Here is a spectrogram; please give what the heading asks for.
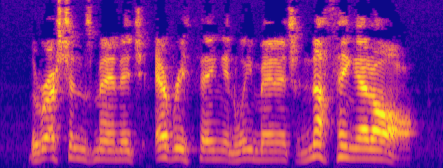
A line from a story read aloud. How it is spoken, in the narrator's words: Hitler irritably exclaimed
